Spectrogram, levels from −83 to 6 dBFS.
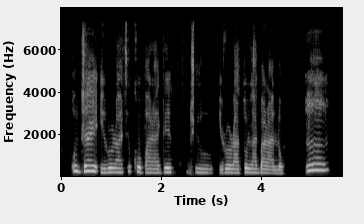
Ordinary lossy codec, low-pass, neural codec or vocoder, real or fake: none; 7.2 kHz; codec, 16 kHz, 4 kbps, FunCodec, trained on LibriTTS, 50 frames a second; fake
